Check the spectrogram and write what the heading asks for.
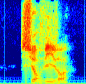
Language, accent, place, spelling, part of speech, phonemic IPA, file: French, France, Lyon, survivre, verb, /syʁ.vivʁ/, LL-Q150 (fra)-survivre.wav
- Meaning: 1. to survive 2. to outlive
